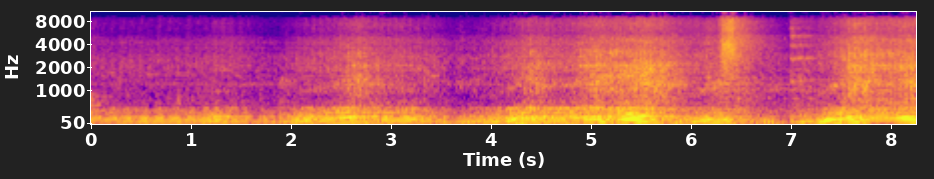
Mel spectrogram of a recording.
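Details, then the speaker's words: 2008 Dodge Caliber SRT4, terrible noise from the front of the car: revs rise and fall under a heavy, uneven clatter, a loud internal engine noise whose cause is not yet diagnosed; engine due to be pulled. "right, if you guys remember this turd, it doesn't sound good."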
